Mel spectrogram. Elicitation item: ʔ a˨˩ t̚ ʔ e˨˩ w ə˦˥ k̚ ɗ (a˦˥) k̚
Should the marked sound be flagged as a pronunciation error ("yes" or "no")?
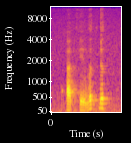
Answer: yes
